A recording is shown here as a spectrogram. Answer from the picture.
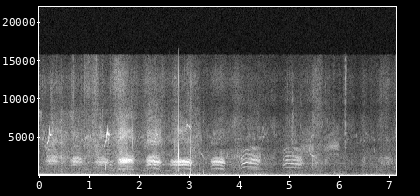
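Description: A bird calling over and over, about two short arched calls a second, dying away after about five seconds. A low rumble, loudest at the start, runs underneath.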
